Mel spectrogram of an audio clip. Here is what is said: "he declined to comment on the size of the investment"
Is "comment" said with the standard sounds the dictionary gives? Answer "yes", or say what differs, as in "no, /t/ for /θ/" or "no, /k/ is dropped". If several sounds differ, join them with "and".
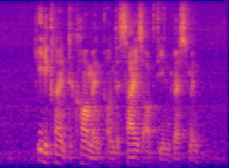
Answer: yes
